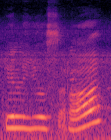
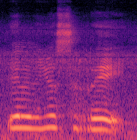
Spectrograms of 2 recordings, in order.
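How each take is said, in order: First: The final vowel is an open 'ah' sound. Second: The final vowel is shifted toward 'eh'.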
